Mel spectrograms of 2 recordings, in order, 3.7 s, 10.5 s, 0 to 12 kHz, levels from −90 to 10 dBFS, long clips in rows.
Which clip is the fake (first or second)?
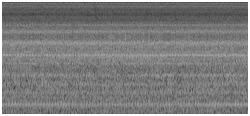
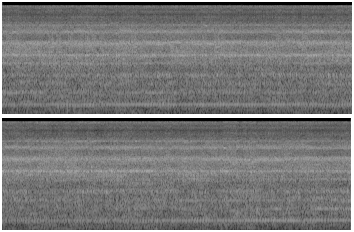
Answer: second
